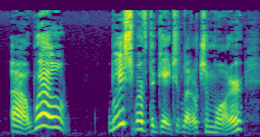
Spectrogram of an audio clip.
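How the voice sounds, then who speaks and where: A raspy, put-on character voice moves at a moderate pace. Its loudness swings widely. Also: man, extremely high pitch for a man. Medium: read story.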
